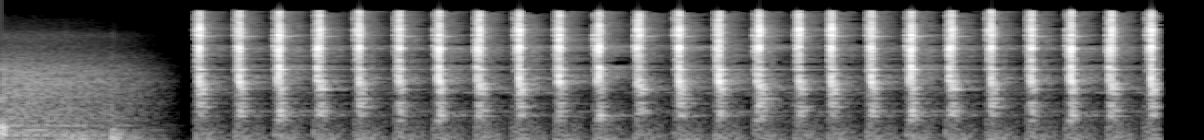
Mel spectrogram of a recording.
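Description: Rapid, even ticking sound effect, about five clicks a second, starting about a second in and cutting off suddenly near the end.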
